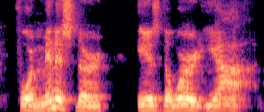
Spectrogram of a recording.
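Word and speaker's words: יד: the hebrew words for minister is the word yad it's spelled it's fail yo dallet okay and for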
